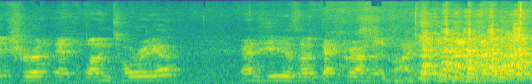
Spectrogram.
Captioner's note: laughter from crowd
